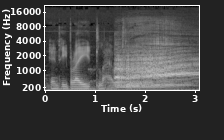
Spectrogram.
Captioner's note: donkey braying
